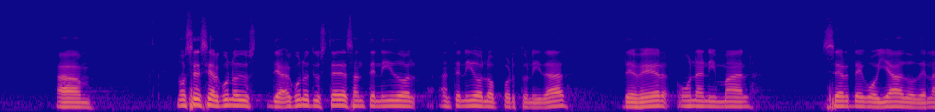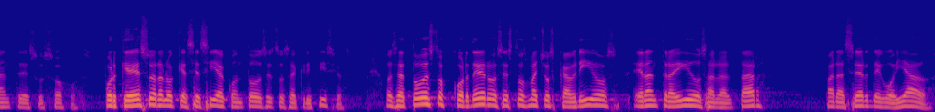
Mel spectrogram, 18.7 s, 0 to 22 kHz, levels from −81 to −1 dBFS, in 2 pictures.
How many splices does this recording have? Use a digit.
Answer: 2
